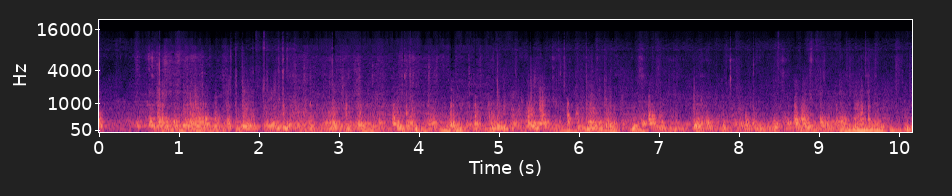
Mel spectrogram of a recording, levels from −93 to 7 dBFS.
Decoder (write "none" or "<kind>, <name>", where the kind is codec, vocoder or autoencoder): codec, SNAC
